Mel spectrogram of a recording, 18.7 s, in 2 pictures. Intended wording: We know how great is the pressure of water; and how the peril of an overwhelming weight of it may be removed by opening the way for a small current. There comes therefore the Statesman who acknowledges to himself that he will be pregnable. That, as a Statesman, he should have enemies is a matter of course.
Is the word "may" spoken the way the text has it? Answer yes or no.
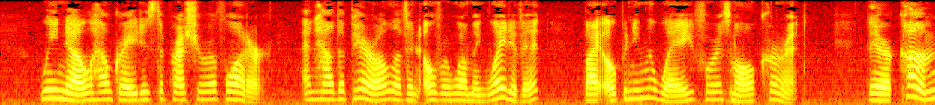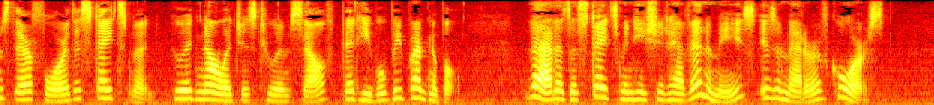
no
